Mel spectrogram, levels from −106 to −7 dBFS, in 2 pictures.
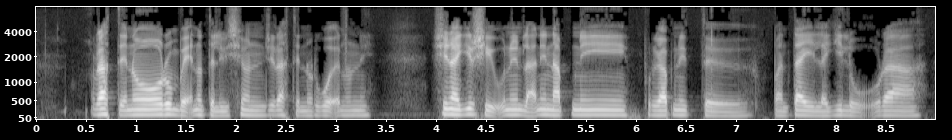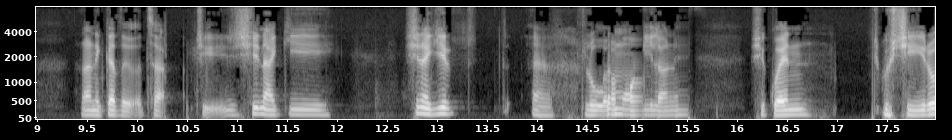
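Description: From 14.62 to 15.58 s the speech breaks up with repeated packet loss (robotic sound): about a dozen short holes, the longest near 82 ms, each patched by stretching the preceding sound, so nearly half the stretch is concealed. That gives the rapid chop that sets it apart from a single clean dropout.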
